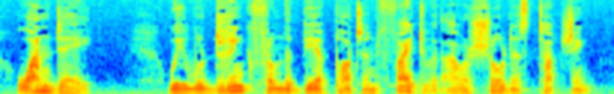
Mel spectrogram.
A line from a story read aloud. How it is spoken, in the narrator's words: Kamuza answered him quietly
